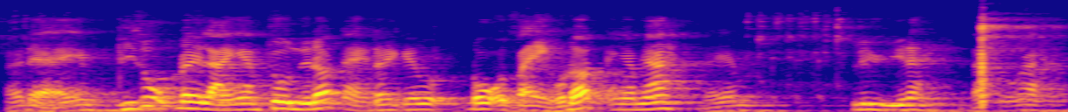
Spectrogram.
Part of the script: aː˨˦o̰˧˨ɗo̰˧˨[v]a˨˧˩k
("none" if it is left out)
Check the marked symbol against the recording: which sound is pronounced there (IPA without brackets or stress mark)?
z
